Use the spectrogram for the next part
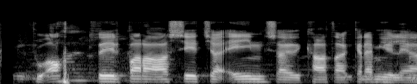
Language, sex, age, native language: Icelandic, male, 13, Icelandic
